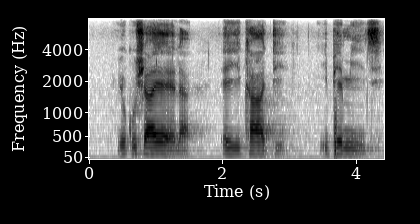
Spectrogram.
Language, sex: Zulu, male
